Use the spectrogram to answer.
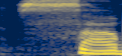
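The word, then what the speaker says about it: ث: এখানে অধিকাংশ লোক যে ভুলটি করে সেটি হচ্ছে সা বলে। এটি ভুল উচ্চারণ। সঠিক উচ্চারণ হচ্ছে সা অর্থাৎ জিহ্বার আগা এবং সামনে দুটি দাঁতের আগা।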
